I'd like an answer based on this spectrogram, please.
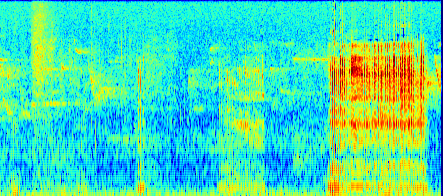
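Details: Wild boar in a forest setting, piglets mentioned: brief low grunts early on, a short buzzy grunting burst near the middle, then a loud, harsh, noisy squeal lasting over a second at the end, with faint birdsong behind.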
